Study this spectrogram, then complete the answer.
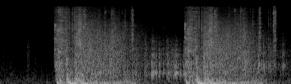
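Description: Two loud, sharp pump shotgun blasts in Fortnite about a second apart, each a broad crashing burst that trails off with a noisy tail; synthetic and close.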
